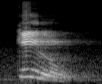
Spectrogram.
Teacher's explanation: Quilo, eu não pronuncio o U.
